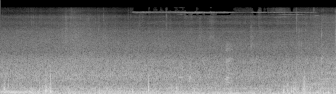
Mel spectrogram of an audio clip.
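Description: Traffic hisses by on a wet road.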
